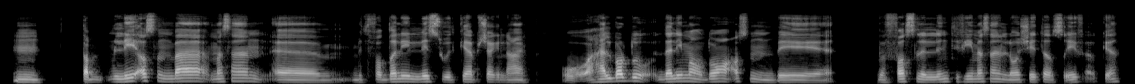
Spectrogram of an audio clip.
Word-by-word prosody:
امم 110 -2 -3 0.4
طب 115 -1 +1
ليه 130 +7 +4
أصلًا 155 -6 +1
بقى 150 +1 +5
مثلًا 145 0 -1
آآ 105 -2 0 0.2
بتفضّلي 130 - -1
الأسود 130 -2 +2
كده 120 +3 0
بشكل 115 -2 -2
عام؟ 105 -1 -2 0.3
وهل 125 +6 +1
برضه 160 +1 +2
ده 115 +3 +3
ليه 145 +2 +2
موضوع 140 -1 -1
أصلًا 110 -7 -5
ب - - +1 1.0
بالفصل 125 +4 +1
اللي 115 +1 0
أنتِ 135 +1 -9
فيه 125 +2 -3
مثلًا 130 +1 -1
اللي 110 -3 -4
هو 110 - 0
شتا، 115 0 -1
صيف 115 +2 -2
أوكده؟ 135 - -6
125 Hz, 155 wpm, -24 LUFS, 110-135 Hz, 1.0 s, بقى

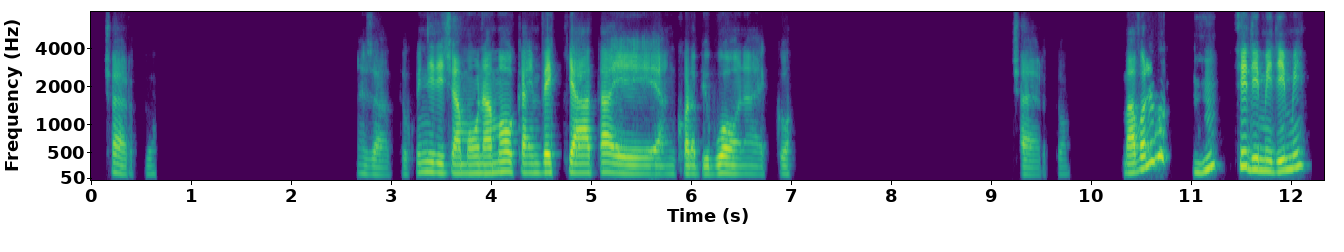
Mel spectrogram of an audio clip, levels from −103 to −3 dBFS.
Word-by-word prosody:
Certo. 130 0 -9 2.0
Esatto. 125 -2 -14
Quindi 165 +4 -4
diciamo, 145 -2 -1
una 150 0 +2
moka 165 0 +1
invecchiata 155 +1 +2
è 140 -2 -1
ancora 135 0 -5
più 130 0 -7
buona, 135 -1 -1
ecco. 135 +1 -15 2.2
Certo. 125 +1 -13 0.5
Ma 155 0 +2
volevo 345 - +2 0.2
mh-mh, 205 - -3
sì 265 - +4
dimmi, 195 -5 +2
dimmi. 220 +11 +1
150 Hz, 90 wpm, -20 LUFS, 135-165 Hz, 2.2 s, sì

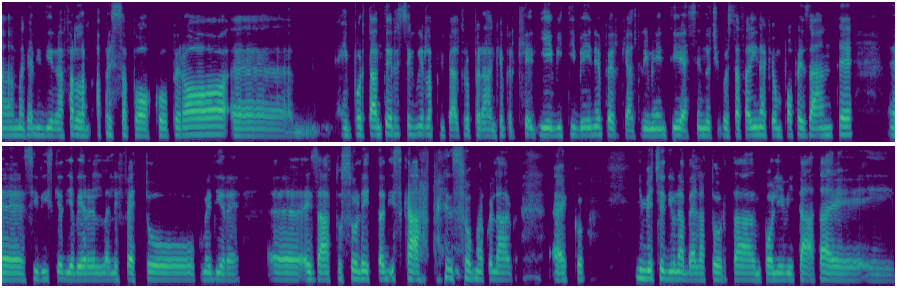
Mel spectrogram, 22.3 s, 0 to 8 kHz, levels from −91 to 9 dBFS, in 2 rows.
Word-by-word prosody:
magari 155 +1 -3
dire 155 -1 -2
a 140 - -3
farla 155 0 +1
a - - -7
pressapoco. 150 -4 -1
Però, 170 +3 +5
ehm, 145 - -6 0.3
è - - -6
importante 165 +2 +2
r 170 - -7
seguirla, 170 0 -4
più 150 - -15
che - - -8
altro 165 - -2
per - - -3
anche 140 -3 -4
perché - - -6
lieviti 310 - 0
bene 160 +2 -1
perché - - -2
altrimenti, 290 +1 -1
essendoci 150 -2 -2
questa 155 -3 -1
farina 160 +1 +2
che 155 - -6
è - - +2
un 150 - -5
po' 160 - -2
pesante, 160 +3 +1 0.5
ehm, 145 -2 +3
si 135 +5 -6
rischia 155 0 -4
di 150 - -2
avere 145 0 +3
l 140 - -4
l'effetto, 145 0 0
come 150 - -3
dire, 145 -1 -4 0.3
ehm, 290 -2 +2
esatto, 145 -1 +2
soletta 165 -2 +2
di - - -3
scarpe 200 - +3
insomma, 170 -3 -1
quella 150 -2 -1 0.5
ecco, - - -1 0.6
invece 170 -2 +3
di 160 - 0
una 160 -1 +3
bella 140 -1 -1
torta 145 -1 0
un 135 - -6
po' 145 +1 +3
lievitata 145 +2 +1
e, 135 -2 -5
155 Hz, 150 wpm, -30 LUFS, 145-165 Hz, 0.6 s, Però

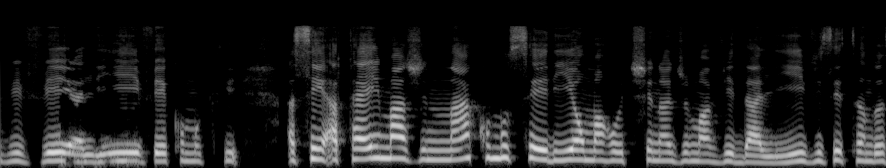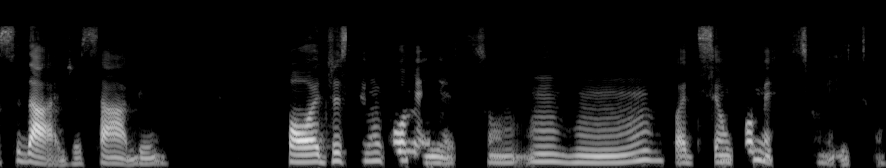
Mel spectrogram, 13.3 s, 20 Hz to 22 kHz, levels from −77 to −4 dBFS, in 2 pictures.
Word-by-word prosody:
viver 190 +2 +1
ali 185 +4 +1
e - - -9
ver 190 -1 +1
como 190 -1 -7
que 200 +4 -9 0.3
assim, 230 +3 +1
até 240 +2 +3
imaginar 235 -2 +2
como 270 0 +2
seria 230 -5 +3
uma 215 -1 +2
rotina 205 0 -4
de 195 +1 -7
uma 190 -1 -1
vida 170 -1 -2
ali, 160 +5 -1
visitando 195 +1 -3
a 190 - -1
cidade, 130 - +2
sabe. 135 0 -2 0.9
Pode 175 +2 +6
ser 195 +1 -11
um 200 - -4
começo. 165 -9 -3
Uhum. 160 +4 -3
Pode 155 -2 -3
ser 170 - -5
um 165 - -2
começo 220 0 -4
isso. 455 -2 -15
195 Hz, 140 wpm, -25 LUFS, 170-215 Hz, 0.9 s, Pode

